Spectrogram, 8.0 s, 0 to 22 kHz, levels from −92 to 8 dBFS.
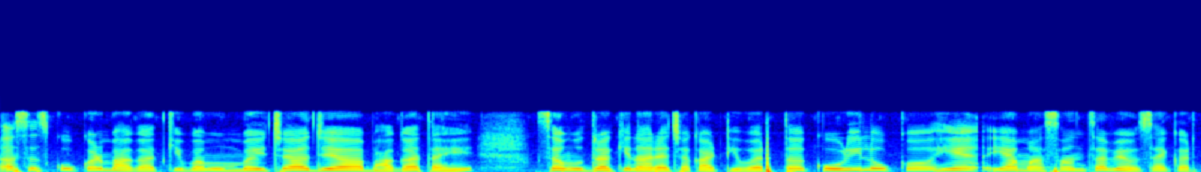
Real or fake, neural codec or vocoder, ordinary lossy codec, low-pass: real; none; none; none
